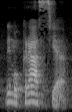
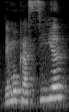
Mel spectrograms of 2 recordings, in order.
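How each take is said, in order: First: The stress falls on the syllable 'cra'. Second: The stress falls on the syllable 'ci'. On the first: This is the Spanish pronunciation. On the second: This is the Portuguese pronunciation.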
